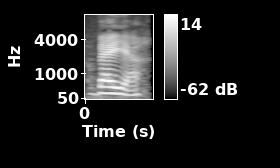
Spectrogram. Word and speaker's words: Bea: So, Bay, we want you to... Is it Bay, by the way, Mike? Bea. Bea, okay. You pronounce all the letters.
